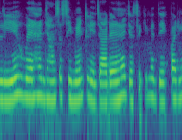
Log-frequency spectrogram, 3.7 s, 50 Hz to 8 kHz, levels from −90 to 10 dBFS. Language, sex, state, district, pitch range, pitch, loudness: Hindi, female, Bihar, Katihar, 205-230 Hz, 215 Hz, -14 LUFS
